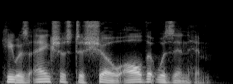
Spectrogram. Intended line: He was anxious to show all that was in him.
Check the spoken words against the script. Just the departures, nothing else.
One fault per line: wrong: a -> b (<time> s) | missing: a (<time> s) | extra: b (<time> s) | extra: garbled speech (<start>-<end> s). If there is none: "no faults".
no faults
